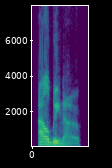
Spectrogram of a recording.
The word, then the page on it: albino: British English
